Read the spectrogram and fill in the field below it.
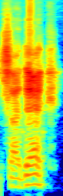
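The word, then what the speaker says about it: צדק: Yes, they are tzaddik, they are tzadek, tzedek in this context, in the pronunciation, tzadek, that your judgments are righteous, they are right.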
